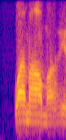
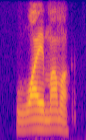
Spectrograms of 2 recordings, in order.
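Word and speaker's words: Wimauma: Yeah, Wymalma, yep. – How did you say that? – Wymalma. – Why mama? – Wymauma. – Why mama? All right, so just take the U out of there.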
